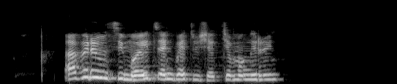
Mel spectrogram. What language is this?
Kalenjin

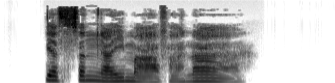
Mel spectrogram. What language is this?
Cantonese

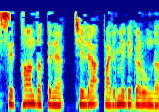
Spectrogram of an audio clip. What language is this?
Malayalam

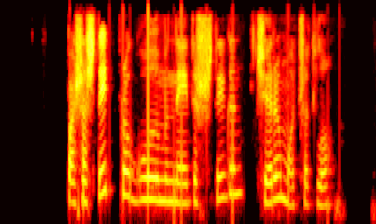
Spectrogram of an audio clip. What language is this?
Mari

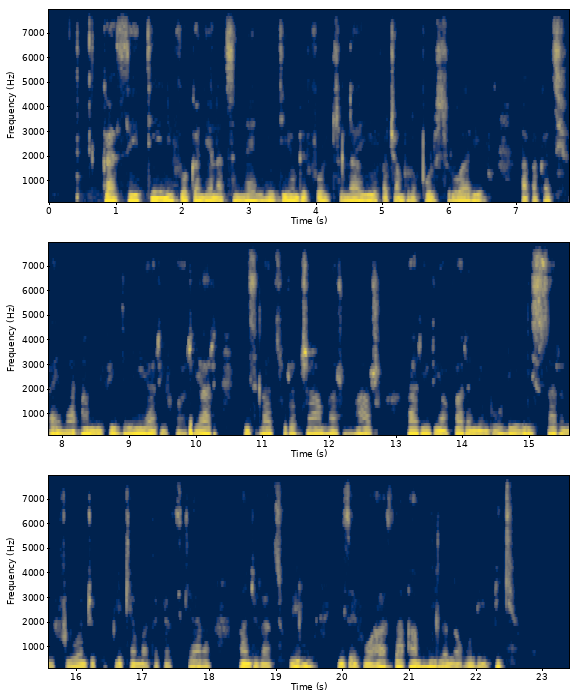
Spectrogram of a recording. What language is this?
Malagasy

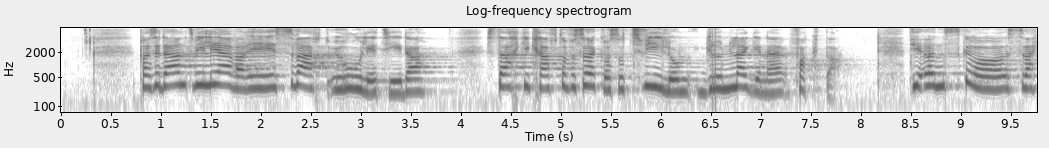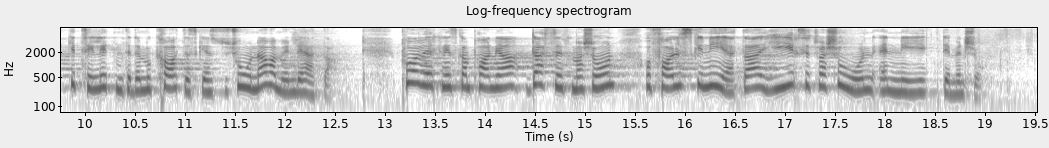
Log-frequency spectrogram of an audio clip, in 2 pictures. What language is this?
Norwegian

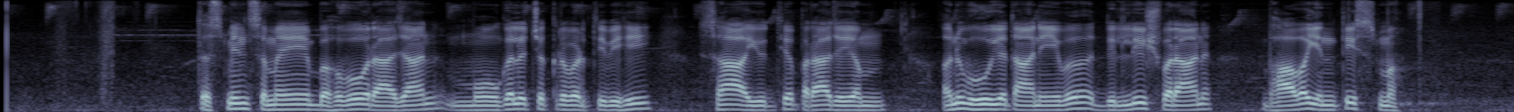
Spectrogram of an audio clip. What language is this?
Sanskrit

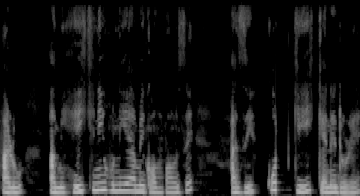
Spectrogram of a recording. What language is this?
Assamese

